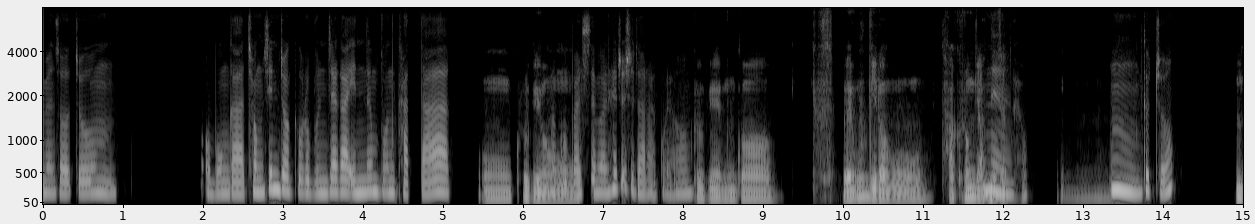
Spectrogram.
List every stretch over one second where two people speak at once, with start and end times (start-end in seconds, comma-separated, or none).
none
